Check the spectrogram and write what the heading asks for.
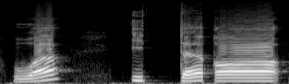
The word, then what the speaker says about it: واتقى: Ici nous avons un alif, d'accord? Mais que nous ne prononcerons pas lorsqu'on fait la liaison. واتقى. Si nous nous arrêtons ici, nous dirons wa ittaqa.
